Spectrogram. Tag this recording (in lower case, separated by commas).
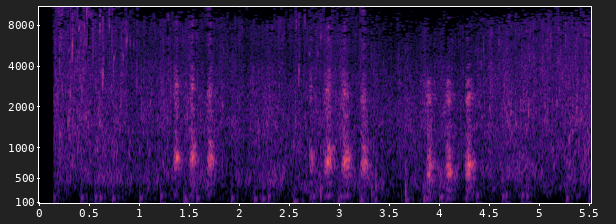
chicken, cluck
